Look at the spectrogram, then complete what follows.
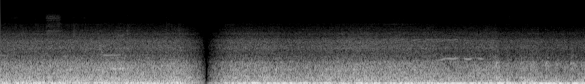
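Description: Steady road and wind noise inside a car cabin at highway speed, mostly a low rumble with a hiss on top. It drops out sharply for an instant about two seconds in.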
